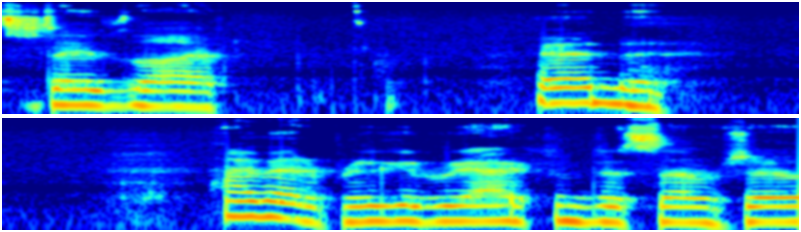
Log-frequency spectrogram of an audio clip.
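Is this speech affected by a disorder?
Yes: multiple sclerosis.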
